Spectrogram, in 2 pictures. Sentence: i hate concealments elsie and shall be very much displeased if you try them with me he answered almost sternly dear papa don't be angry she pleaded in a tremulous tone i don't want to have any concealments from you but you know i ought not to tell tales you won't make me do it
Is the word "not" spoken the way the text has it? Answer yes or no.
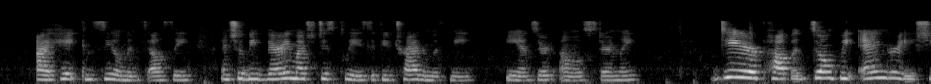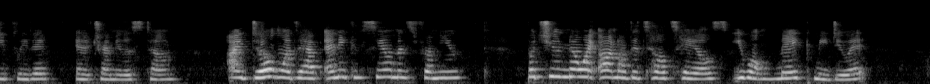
yes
